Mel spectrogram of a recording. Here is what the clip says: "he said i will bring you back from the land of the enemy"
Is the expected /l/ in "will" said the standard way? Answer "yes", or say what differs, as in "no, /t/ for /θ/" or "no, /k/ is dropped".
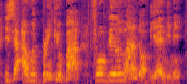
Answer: yes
